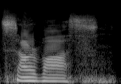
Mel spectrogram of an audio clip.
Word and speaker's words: Sarvas: I said it wrong last time. I must get it right. Sarvas.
